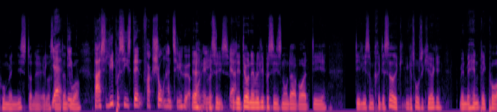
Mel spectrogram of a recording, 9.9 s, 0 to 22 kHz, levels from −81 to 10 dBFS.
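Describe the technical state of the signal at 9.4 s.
At 9.4 s the speech is grainy, with a rough distortion that tracks the level and gets worse on quiet tails. This is low bit depth without dither, running from 6.09 s to the end, likely from truncation to around 9 bits, leaving error roughly 40 dB down.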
